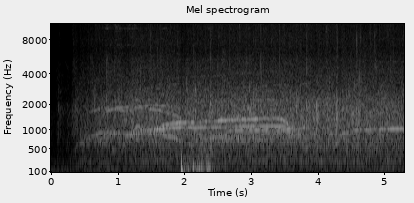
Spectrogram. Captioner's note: audience applauding and cheering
